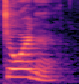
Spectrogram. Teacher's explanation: reduce that a and say Jordan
